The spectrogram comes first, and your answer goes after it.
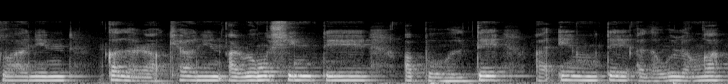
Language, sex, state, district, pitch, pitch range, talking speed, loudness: Mizo, female, Mizoram, Aizawl, 190 Hz, 180-195 Hz, 140 wpm, -15 LUFS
